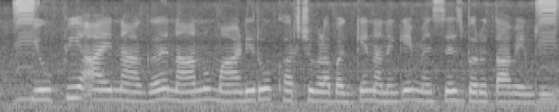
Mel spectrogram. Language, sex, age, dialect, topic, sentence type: Kannada, female, 18-24, Northeastern, banking, question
